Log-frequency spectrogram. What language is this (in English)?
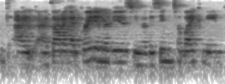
English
